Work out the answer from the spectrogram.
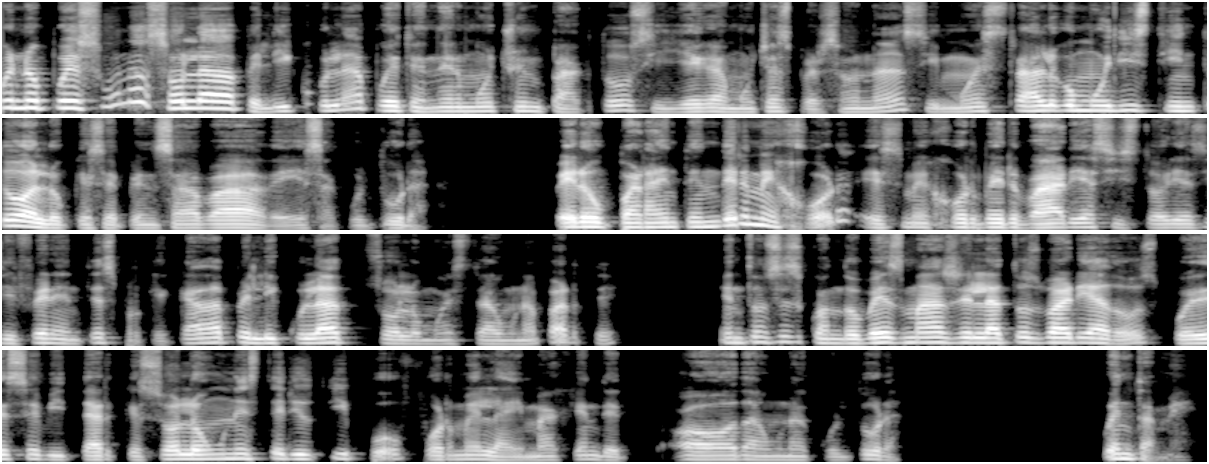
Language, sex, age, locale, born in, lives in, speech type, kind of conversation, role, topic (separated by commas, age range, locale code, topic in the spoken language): Spanish, male, 30-34, es-MX, Mexico, Mexico, read, expert-assistant, expert, ¿Qué impacto tiene el cine en la percepción de diferentes culturas?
